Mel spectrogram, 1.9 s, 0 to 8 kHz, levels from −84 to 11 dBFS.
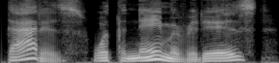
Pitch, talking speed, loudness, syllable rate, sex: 125 Hz, 255 wpm, -17 LUFS, 5.0 syllables/s, male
